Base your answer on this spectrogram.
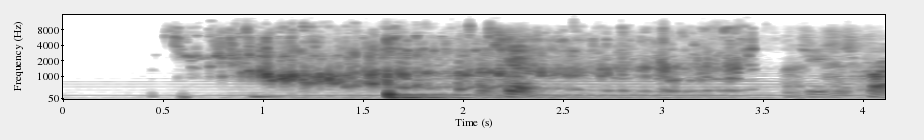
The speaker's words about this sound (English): Okay, let me pour. Let's one more pour now.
